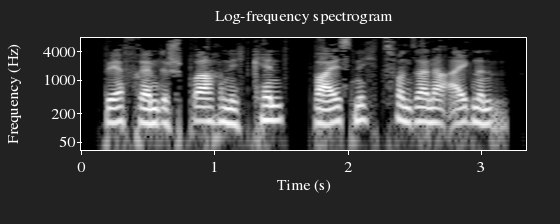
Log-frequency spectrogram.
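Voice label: proverb, German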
